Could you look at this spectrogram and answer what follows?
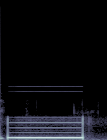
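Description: A telephone busy tone sounds right after a call is hung up: one clear, steady beep of just under a second, sharp clicks at its start and end, then silence.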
